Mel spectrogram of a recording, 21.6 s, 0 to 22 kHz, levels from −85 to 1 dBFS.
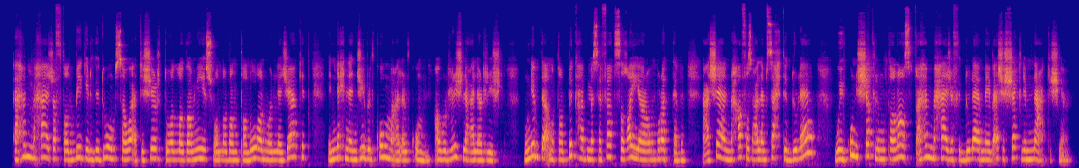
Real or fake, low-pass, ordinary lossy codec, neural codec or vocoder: real; 19.8 kHz; MP3, 96 kbps; none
